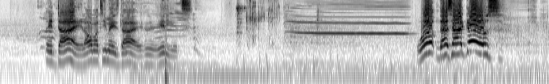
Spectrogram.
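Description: A young woman screams in pain.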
